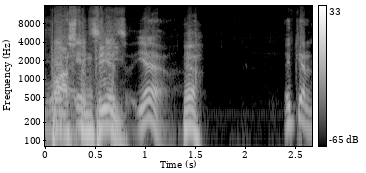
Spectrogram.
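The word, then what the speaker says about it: Austin Peay: ask you how to say it's p it's Austin P yeah yeah they've got a nice little arena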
